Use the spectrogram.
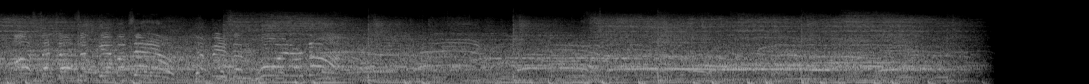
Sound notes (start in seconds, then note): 3.7 crowd cheering; 3.7 hard rock music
